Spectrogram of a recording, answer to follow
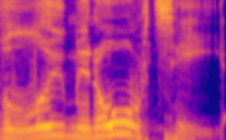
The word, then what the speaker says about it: iilluminaughtii: It is irony to the absolute maximum, but yes, this is the tale of iilluminaughtii, and that is how you pronounce the name, okay?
